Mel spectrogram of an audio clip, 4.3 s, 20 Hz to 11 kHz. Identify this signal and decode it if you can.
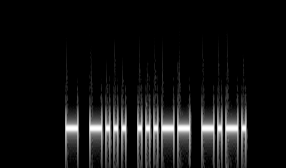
Morse code, heard as a keyed tone, about 20 wpm, 700 Hz. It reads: TB3C
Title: DXCC-100 Call Signs - 4 Characters - Repeated 2x - 20wpm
